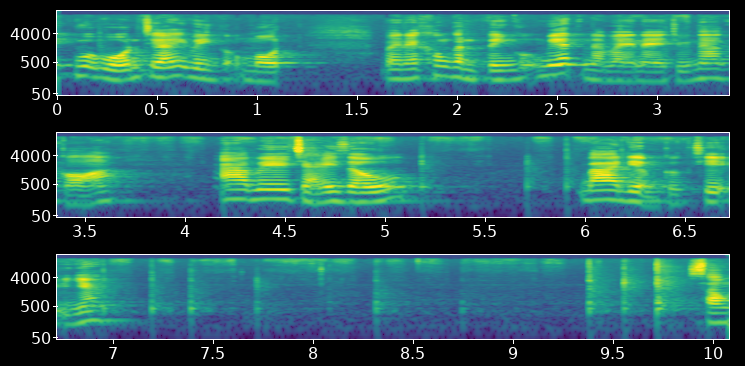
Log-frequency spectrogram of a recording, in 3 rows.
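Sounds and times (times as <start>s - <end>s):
chalk scratching on chalkboard: 3.1s - 10.0s.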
